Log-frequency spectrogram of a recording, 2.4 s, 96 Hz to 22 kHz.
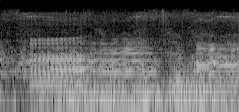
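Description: F1 crossbred cattle at a livestock market give a loud, drawn-out moo lasting about two seconds, close by, over a busy background of market noise.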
